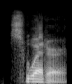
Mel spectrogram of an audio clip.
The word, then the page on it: sweater: American English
